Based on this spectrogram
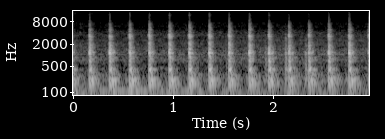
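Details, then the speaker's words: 2014 Dodge Grand Caravan rear temperature blend door actuator knocking steadily about 2.5 times a second on startup, temperature stuck on warm; stuck blend door, actuator most likely failed and to be replaced. "this is the noise i am getting and this pretty much means that the blend door are stuck and most likely the blank door actuator is the problem"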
